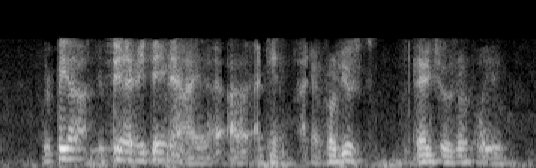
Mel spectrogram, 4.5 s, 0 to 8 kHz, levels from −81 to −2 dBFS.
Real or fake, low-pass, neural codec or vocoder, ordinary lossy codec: fake; 7.2 kHz; codec, 24 kHz, 1.5 kbps, HILCodec; AAC, 16 kbps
